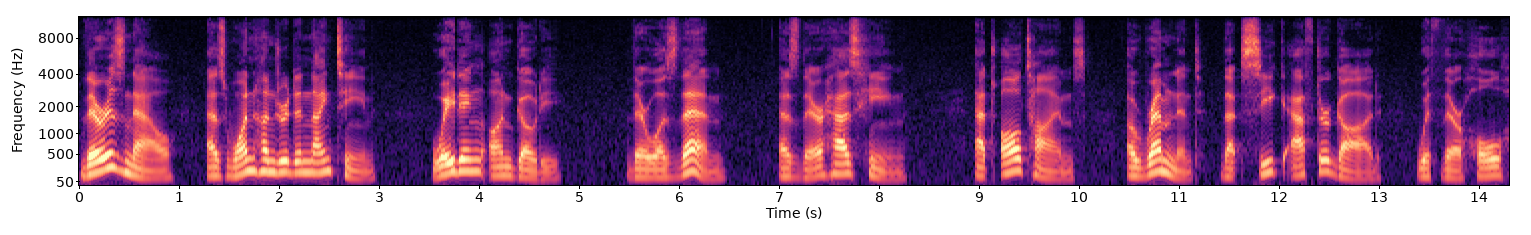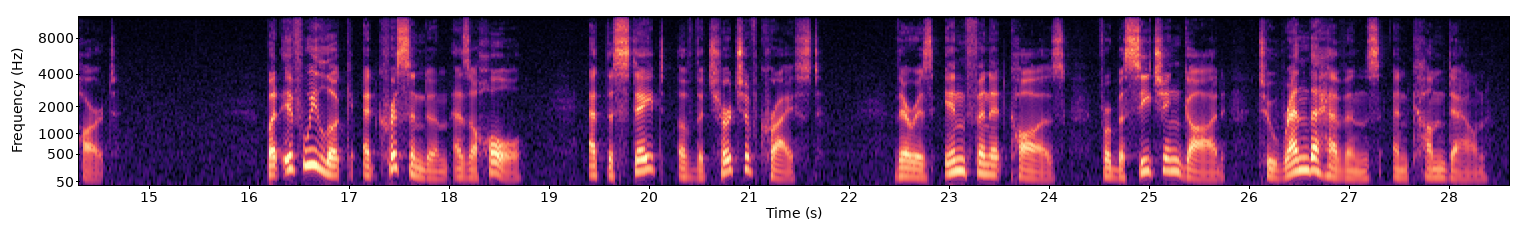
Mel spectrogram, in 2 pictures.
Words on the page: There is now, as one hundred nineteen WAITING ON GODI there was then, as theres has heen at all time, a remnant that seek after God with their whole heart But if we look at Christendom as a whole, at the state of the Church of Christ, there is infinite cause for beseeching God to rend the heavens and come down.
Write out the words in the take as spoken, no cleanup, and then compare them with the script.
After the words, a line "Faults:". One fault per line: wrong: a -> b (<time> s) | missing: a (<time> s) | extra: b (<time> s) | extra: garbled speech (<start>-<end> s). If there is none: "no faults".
There is now, as one hundred nineteen WAITING ON GODI there was then, as there has heen at all times, a remnant that seek after God with their whole heart But if we look at Christendom as a whole, at the state of the Church of Christ, there is infinite cause for beseeching God to rend the heavens and come down.
Faults:
wrong: theres -> there (7.2 s)
wrong: time -> times (9.4 s)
